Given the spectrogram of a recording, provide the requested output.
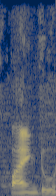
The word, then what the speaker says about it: पांडू: एक पांडू नाम का है, वैसे उस है तो उसका नाम पेंडू है, स्पेलिंग में पांडू लिखा हुआ है।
